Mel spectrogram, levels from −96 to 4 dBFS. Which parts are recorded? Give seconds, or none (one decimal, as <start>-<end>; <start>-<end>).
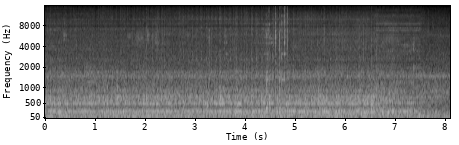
0.0-6.6; 7.5-8.1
